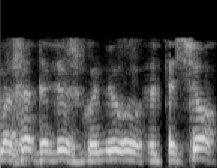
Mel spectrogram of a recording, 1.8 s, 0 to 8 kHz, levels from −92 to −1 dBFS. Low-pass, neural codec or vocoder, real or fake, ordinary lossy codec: 7.2 kHz; vocoder, 44.1 kHz, 128 mel bands, Pupu-Vocoder; fake; AAC, 16 kbps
